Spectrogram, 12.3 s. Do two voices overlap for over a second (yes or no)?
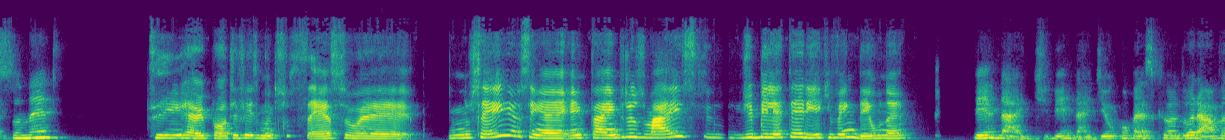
no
